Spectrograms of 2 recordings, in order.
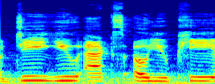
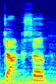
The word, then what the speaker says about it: Duxoup: She said, no, this is a wine, Duxoup, so D-U-X-O-U-P. It's not Duxoup, it's Duxoup. So interesting way to pronounce that, but a pretty fun wine.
